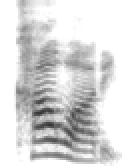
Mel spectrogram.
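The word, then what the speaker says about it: 代わり: However, when dai turns and has the hiragana character as wari after it, it actually is pronounced differently. It's pronounced as ka. Kawari.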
